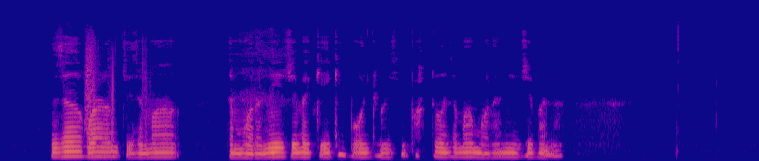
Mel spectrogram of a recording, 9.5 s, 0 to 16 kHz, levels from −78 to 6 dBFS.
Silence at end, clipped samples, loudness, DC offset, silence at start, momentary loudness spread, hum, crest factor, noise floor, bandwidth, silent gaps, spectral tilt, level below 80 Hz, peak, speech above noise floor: 1 s; under 0.1%; -32 LUFS; under 0.1%; 0.65 s; 12 LU; none; 24 dB; -75 dBFS; 9.2 kHz; none; -7 dB/octave; -62 dBFS; -10 dBFS; 44 dB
